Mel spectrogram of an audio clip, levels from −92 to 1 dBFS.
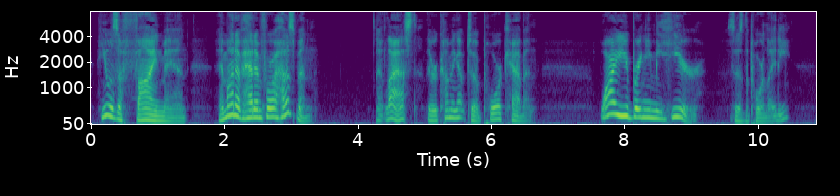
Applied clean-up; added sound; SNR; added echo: none; none; none; none.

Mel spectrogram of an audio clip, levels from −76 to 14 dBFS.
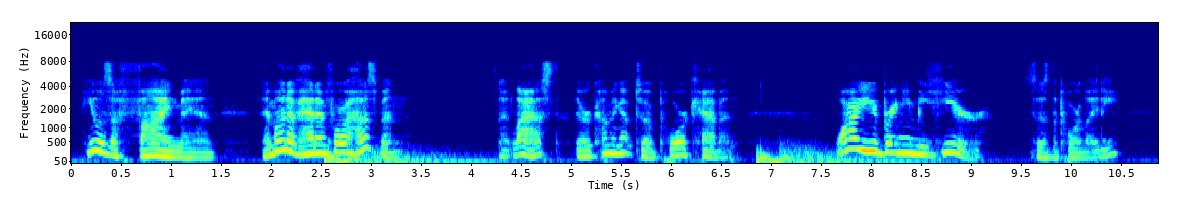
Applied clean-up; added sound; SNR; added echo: none; Boom; 15 dB; reverberation time 0.4 s.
